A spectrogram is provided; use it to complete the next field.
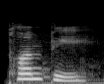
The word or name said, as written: plumpy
